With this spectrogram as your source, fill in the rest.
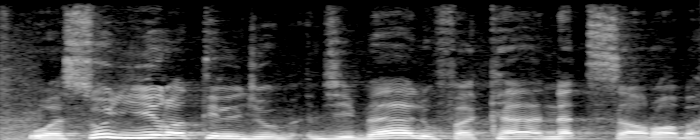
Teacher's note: Sin hujung lidah juga, tapi di belakang gigi bawah. Maka dia ada angin hamas pula. · Ta di hujung lidah, tapi di bahagian atas, gusi pengikat gigi atas. Sin hujung lidah juga, tapi di belakang gigi bawah. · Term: izhar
